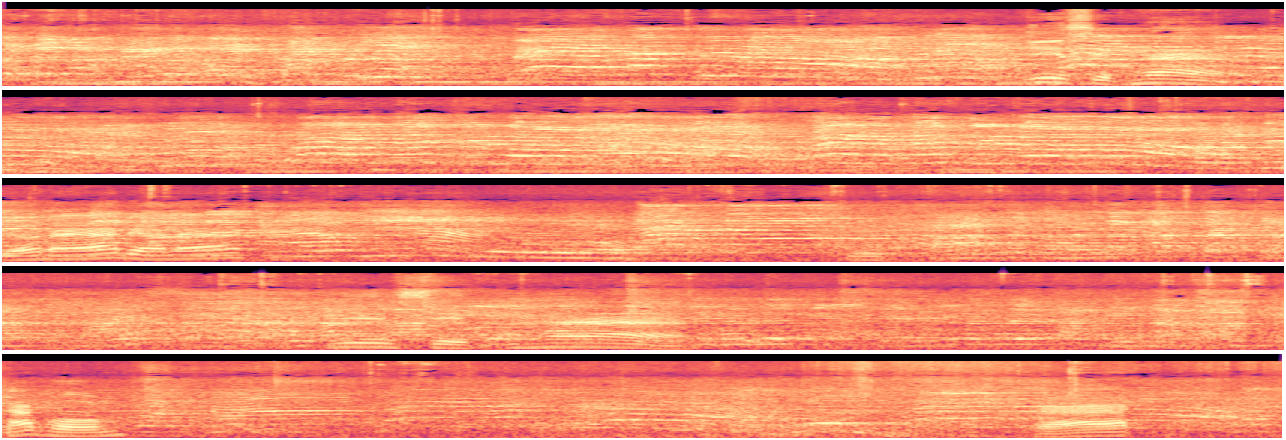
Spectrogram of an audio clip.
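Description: Several adults talk and chatter close by.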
